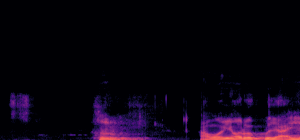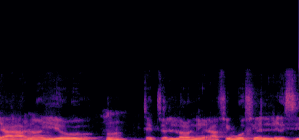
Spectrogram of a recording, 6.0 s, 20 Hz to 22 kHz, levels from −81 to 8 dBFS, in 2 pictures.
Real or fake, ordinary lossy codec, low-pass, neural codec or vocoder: fake; none; none; codec, 24 kHz, 3 kbps, HILCodec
